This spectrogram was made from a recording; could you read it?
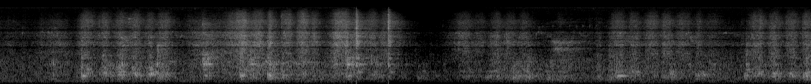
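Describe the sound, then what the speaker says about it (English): A worn Yard Machines lawn mower has its surface scratched and scuffed with steady, rasping back-and-forth strokes, close and moderately loud, with a brief pause near the middle before the rubbing resumes. "Now, first, I'm going to scratch this up."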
